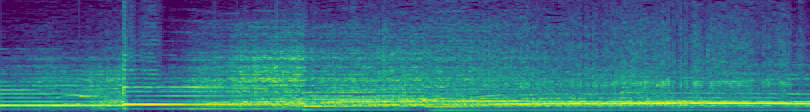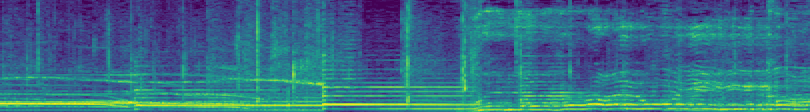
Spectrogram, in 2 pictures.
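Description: Live music: a woman's voice singing long, gliding held notes over sustained chords, with low held notes entering about two seconds in and a new sung phrase starting near the end.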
